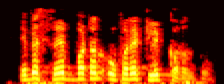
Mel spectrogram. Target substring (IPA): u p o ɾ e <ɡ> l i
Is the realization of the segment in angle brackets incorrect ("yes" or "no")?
yes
